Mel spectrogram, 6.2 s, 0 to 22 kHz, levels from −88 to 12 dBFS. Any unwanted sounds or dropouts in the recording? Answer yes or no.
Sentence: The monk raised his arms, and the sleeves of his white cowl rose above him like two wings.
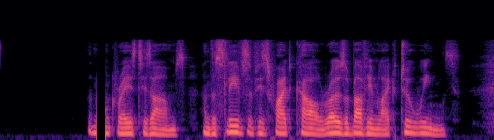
yes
